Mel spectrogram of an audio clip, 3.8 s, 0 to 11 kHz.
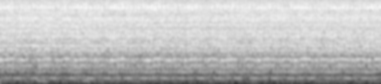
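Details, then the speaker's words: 1961 Triumph TR3A barn find, off road since 1985, new high-torque starter, fresh oil, no spark yet: steady, free starter whir speeding up; normal cranking, oil circulating. "So we are cranking, it's spinning faster and faster. It's sounding better and better. I would say oil is circulating now."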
